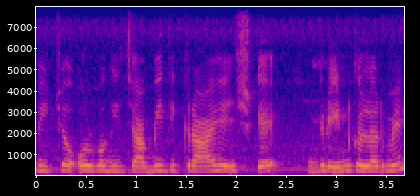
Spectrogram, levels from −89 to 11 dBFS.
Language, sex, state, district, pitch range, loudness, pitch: Hindi, female, Uttar Pradesh, Budaun, 230-250 Hz, -29 LUFS, 240 Hz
